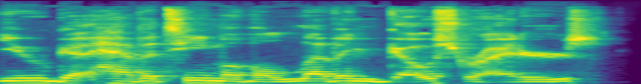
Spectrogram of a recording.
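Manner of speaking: plain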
